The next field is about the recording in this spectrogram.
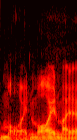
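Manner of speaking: very low, deep, raspy, smoky and rough voice. Imitating how Monte talks, in a deep smoky Monte voice. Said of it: "so eine tiefe Stimme, so verraucht. ... Wirklich, so redet er".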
